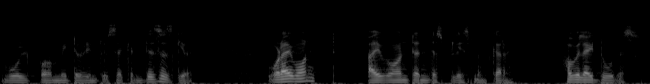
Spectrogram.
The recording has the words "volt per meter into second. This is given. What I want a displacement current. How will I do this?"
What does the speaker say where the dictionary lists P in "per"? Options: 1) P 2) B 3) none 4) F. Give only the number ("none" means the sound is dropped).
1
